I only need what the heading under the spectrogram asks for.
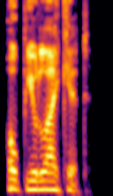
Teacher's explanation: The pitch goes up at the end inviting a positive reaction.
